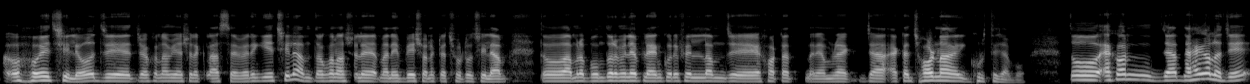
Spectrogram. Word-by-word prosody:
ও - - +6
হয়েছিল 175 -5 +3 0.3
যে, 160 - 0 0.3
যখন 155 +1 -4
আমি 155 - -2
আসলে 150 0 -5
ক্লাস 140 0 -3
7 140 +1 -3
এ - - -6
গিয়েছিলাম 180 +5 -1
তখন 155 +2 -1
আসলে 155 0 -3 0.2
মানে 145 0 -1
বেশ 155 -1 +1
অনেকটা 145 -1 -7
ছোট 145 0 -7 0.2
ছিলাম। 130 -2 +1 0.4
তো - - -7 0.3
আমরা 165 +2 0
বন্ধুরা 160 +2 +2
মিলে 170 0 +5
প্ল্যান 155 -1 +3
করে 165 0 -1
ফেললাম 155 -1 0 0.2
যে, 155 - 0 0.3
হঠাৎ 150 -2 -3
মানে - - -6
আমরা 140 +1 -2
একযা 140 +3 -6 0.2
একটা 160 +2 -2
ঝর্ণায় 175 0 +4 0.2
ঘুরতে 150 -2 -9
যাবো। 100 -1 -13 0.5
তো - - 0 0.3
এখন 230 +4 +3 0.4
যা 185 - +6
দেখা 220 +5 +3
গেল 255 -3 +5
যে 175 - +2
155 Hz, 185 wpm, -22 LUFS, 145-170 Hz, 0.5 s, ও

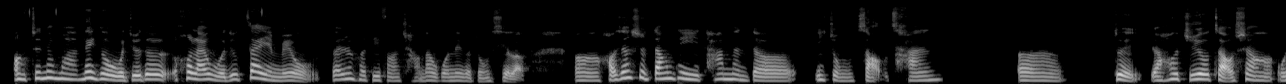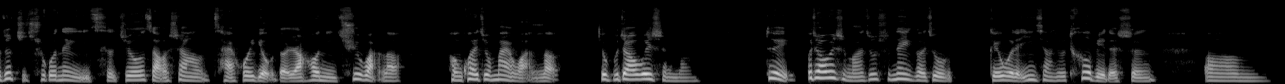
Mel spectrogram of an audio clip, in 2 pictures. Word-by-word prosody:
哦， 240 - +3
真 280 +3 +1
的 300 - +4
吗？ 260 -4 +1
那 285 +4 +3
个 250 -1 +4
我 190 -3 +5
觉 210 +3 +3
得 230 0 +3
后 285 - +3
来 235 -3 +5
我 190 -8 +1
就 225 +5 0
再 290 +6 +3
也 225 -5 +2
没 175 -1 -2
有 160 -8 -2
在 215 +2 -1
任 255 +2 0
何 215 -3 -5
地 195 -1 -5
方 175 -3 -9
尝 - - -15
到 185 -1 -3
过 170 0 -6
那 175 +1 -5
个 165 -3 -5
东 145 +1 -9
西 150 - -6
了。 - - -2 0.4
呃， 185 0 -3
好 195 - +2
像 290 +6 +4
是 305 0 0
当 265 +2 +3
地 255 -6 +1
他 240 +4 -6
们 235 -5 -1
的 170 -3 0 0.2
一 215 +1 -3
种 175 -6 -5
早 - - 0
餐， 190 +4 -5 0.7
嗯， 180 -2 -2 0.5
对。 210 -9 +4
然 190 0 0
后 250 +5 +2
只 230 -2 -2
有 240 -1 +8
早 225 - +5
上 195 -7 -1
我 180 - -1
就 270 +2 +2
只 270 - -12
吃 220 - -8
过 210 -1 +1
那 205 0 -3
一 165 - -5
次， - - -7
只 205 - -3
有 200 +1 +3
早 155 -7 +1
上 185 0 -4
才 - - -3
会 195 +3 0
有 175 - +1
的， - - +1
然 160 +1 +4
后 200 +1 +3
你 170 -4 -3
去 245 +11 -3
晚 210 -4 +4
了， 170 -1 -3 0.4
很 190 -3 -1
快 245 +3 +3
就 230 0 0
卖 215 -1 0
完 155 -4 -2
了， 190 +8 -2 0.3
就 235 - +3
不 230 +1 -3
知 255 - +6
道 225 -1 +6
为 245 +1 +8
什 215 -4 -8
么 160 -1 -10 0.7
对， 255 -7 +2
不 295 - +1
知 - - +2
道 300 - +8
为 305 0 +6
什 250 -8 -6
么， 175 +1 -5
就 240 +3 -3
是 230 -1 -10
那 245 -1 +1
个 190 -2 -1
就 180 -1 -2 0.3
给 190 - 0
我 195 -1 +3
的 - - +1
印 215 - -2
象 195 -3 -7
就 180 +1 -5
特 285 +9 0
别 160 - 0
地 140 0 -2
深。 155 +5 -6 0.5
嗯。 165 -3 -6
200 Hz, 255 characters per minute, -24 LUFS, 175-235 Hz, 0.7 s, 有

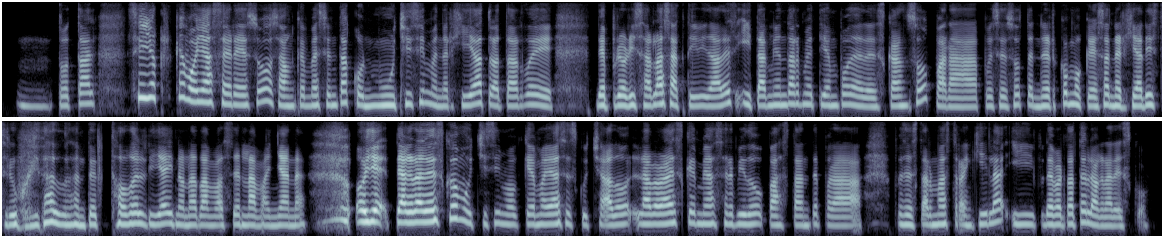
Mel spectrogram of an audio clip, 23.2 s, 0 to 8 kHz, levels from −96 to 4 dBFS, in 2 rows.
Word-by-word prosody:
Mm. 190 -3 -13
Total. 235 +5 -3 0.3
Sí, 375 -1 +4
yo 380 - +3
creo - - -18
que 390 - -1
voy 295 -4 +5
a 275 - +7
hacer 250 -4 -1
eso, 220 +6 -1
o 300 - -1
sea, 215 -4 -1
aunque 205 +1 -4
me 210 +1 -2
sienta 220 +5 -1
con 210 -4 -3
muchísima 220 +4 -2
energía, 210 +5 -1
tratar 200 -3 -2
de 215 -5 -2 0.4
de 215 0 +2
priorizar 210 0 0
las 235 +1 +3
actividades 200 +3 -1
y 230 -5 -5
también 215 +1 0
darme 235 -1 -2
tiempo 215 +1 -4
de 215 -3 -2
descanso 200 - -3
para, 185 -2 -1
pues 200 0 -9
eso, 195 +3 -5
tener 200 -1 -3
como 240 -4 -2
que 195 - -2
esa 195 +4 -1
energía 200 -2 0
distribuida 215 +2 0
durante 210 -2 0
todo 220 0 +1
el 230 -2 +2
día 215 +2 +1
y - - 0
no 205 -2 -2
nada 200 0 0
más 190 0 -5
en 210 -1 -2
la 195 0 +3
mañana. 190 +2 0 0.5
Oye, 265 0 +8
te 260 - +6
agradezco 260 +6 +8
muchísimo 225 -5 -5
que 215 +3 -4
me 215 +1 -2
hayas 225 +2 +3
escuchado, 205 0 -2
la 220 -1 +3
verdad 220 +1 +5
es 240 - -7
que 245 -1 -3
me 220 0 -2
ha 220 - 0
servido 215 0 -3
bastante 195 +1 -4
para, 185 -2 -2 0.3
pues 210 -2 -3
estar 205 0 -2
más 215 0 0
tranquila, 220 +8 -3
y 215 -2 -5
de 210 +1 0
verdad 210 +1 0
te 255 - -2
lo 215 - +2
agradezco. 185 0 -4
215 Hz, 200 wpm, -23 LUFS, 200-230 Hz, 0.5 s, Oye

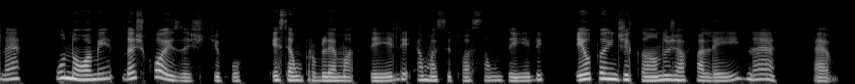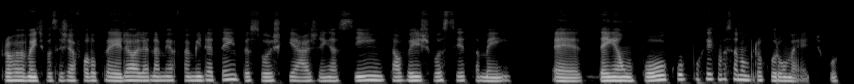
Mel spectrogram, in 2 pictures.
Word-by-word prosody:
né, 245 +3 -1 0.3
o 295 - +3
nome 245 +1 +6
das 265 +5 +1
coisas, 195 - 0
tipo: 175 -1 -8 0.3
"Esse 200 0 0
é - - +5
um 190 - +2
problema 175 -3 0 0.2
dele, 175 +9 -1
é 205 - -3
uma 190 -2 +2
situação 180 0 -8
dele. 170 +5 -3 0.3
Eu 225 +6 +5
tô 270 - 0
indicando, 215 -5 +4
já 200 -2 +2
falei", 180 +5 -3
né. 235 -3 -1 0.4
É, 160 -1 -3 0.2
provavelmente, 180 -1 +3
você 175 0 -7
já 180 0 -2
falou 180 0 -3
pra 180 +1 -5
ele: 170 +2 +2
"Olha, 180 -1 +3
na 180 0 -1
minha 185 0 -1
família 185 +1 -1
tem 220 +3 -1
pessoas 175 -2 -4
que 180 - -7
agem 170 0 -3
assim, 185 +3 +1
talvez 180 +1 0
você 185 +1 -4
também, 170 0 -3 0.4
eh, 155 -2 +1 0.2
tenha 175 0 +6
um 170 -1 +4
pouco. 205 +6 +2
Por 230 -2 -14
que 245 - -1
que 230 - -6
você 230 0 -5
não 210 -1 +3
procura 195 -3 -3
um - - +2
médico?". 165 -3 -6
185 Hz, 185 wpm, -24 LUFS, 175-210 Hz, 0.4 s, nome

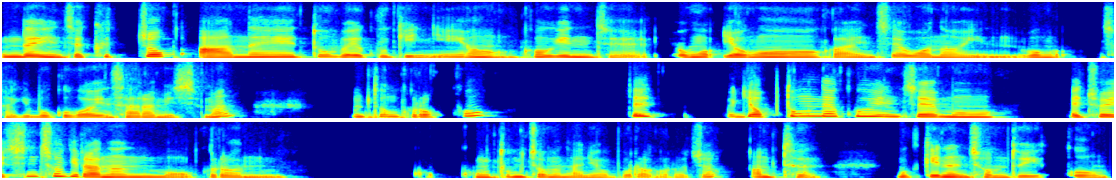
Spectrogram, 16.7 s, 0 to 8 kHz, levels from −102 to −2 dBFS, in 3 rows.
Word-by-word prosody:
근데 225 +1 +6
인제 190 -1 +3
그쪽 255 +6 +1
아내도 210 +7 +3
외국인이에요. 175 - -1
거기는 210 -1 +3
이제 175 -2 -6 0.2
영어 190 +2 +3
영어가 185 0 +2
이제 170 +4 -4
원어인 160 +7 -2
원 165 0 -1 0.2
자기 170 -1 -8
모국어인 150 -1 -1
사람이지만 185 - -3 0.6
아무튼 250 +2 -2
그렇고 395 - -3 0.6
근데 320 - +2 0.4
옆 260 -1 +3
동네고 330 -2 +3
이제 255 -2 +3
뭐 205 -2 +3 0.3
애초에 230 +3 +3
친척이라는 225 - +3
뭐 175 - -2
그런 175 +2 -3 0.6
고 - - -16
공통점은 180 0 0
아니고 150 -1 -4
뭐라 165 - -6
그러죠? 205 +7 -7
아무튼 200 +1 -2 0.4
묶이는 200 0 +4
점도 170 -1 -2
있고 160 +1 -4
195 Hz, 330 characters per minute, -24 LUFS, 170-225 Hz, 0.6 s, 근데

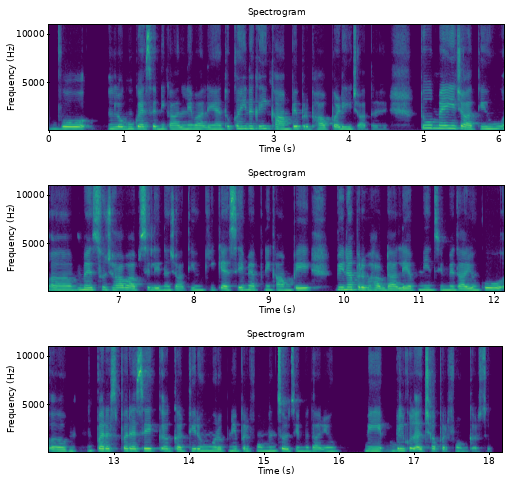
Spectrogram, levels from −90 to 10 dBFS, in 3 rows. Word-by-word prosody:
वो 215 -1 +6 0.3
लोगों 215 0 +1
को 230 - +3
ऐसे 215 +1 +2
निकालने 195 -1 -3
वाले 190 -2 -3
हैं 195 0 -3
तो 235 - -4
कहीं 245 +1 -2
न 250 - +1
कहीं 245 +1 -3
काम 200 -4 -2
पे 235 - +5
प्रभाव 200 -2 -4
पड़ 205 -1 +1
ही 200 -1 -2
जाता 180 - -10
है। 175 0 -23 0.5
तो 300 0 +1
मैं 285 -1 +2
ये 275 -1 +2
चाहती 205 -2 0
हूँ 230 +1 -1
अ, 205 -1 -1
मैं 225 0 +2
सुझाव 220 -2 0
आपसे 200 +2 +2
लेना 195 -1 -1
चाहती 195 0 -6
हूँ 195 -1 -3
कि 205 - -14
कैसे 200 +3 +3
मैं 215 -1 -2
अपने 205 0 -8
काम 190 -1 -4
पे 200 +1 +6 0.4
बिना 240 +1 +3
प्रभाव 210 -3 +2
डाले 195 0 +1
अपनी 205 +1 -2
ज़िम्मेदारियों 195 -1 0
को 210 -1 +6
अ, 195 -1 +2 0.4
परस्पर 225 0 +3
ऐसे 215 +1 +7 0.2
करती 205 0 -1
रहूँ 210 0 0
और 200 - 0
अपनी 205 +1 -4
परफ़ॉर्मेंस 200 0 -2
और 210 - +5
ज़िम्मेदारियों 185 -1 -5 0.4
में 200 -1 -1 0.2
बिल्कुल 225 0 +3
अच्छा 200 +1 +2
परफ़ॉर्म 185 -2 -6
कर - - -7
सकूँ। - - -14
205 Hz, 190 wpm, -21 LUFS, 195-220 Hz, 0.5 s, ऐसे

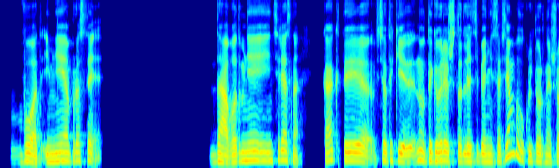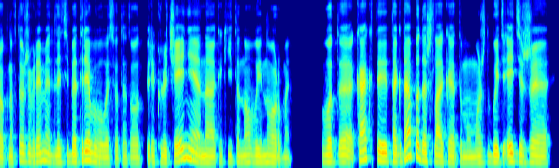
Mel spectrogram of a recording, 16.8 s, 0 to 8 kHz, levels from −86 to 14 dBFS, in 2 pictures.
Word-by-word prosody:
Вот, 125 0 0
и 130 - -2
мне 145 +2 +3
просто 150 0 -2
и - - -5 1.6
Да, 125 -1 +4
вот 130 +4 +1
мне 150 0 +3
и - - +1
интересно, 155 -4 -1 0.3
как 150 +2 0
ты 145 -8 +3
всё-таки, 140 -2 +1
ну, 160 -2 +1
ты 150 - +1
говоришь, 150 0 +3
что 145 -2 -2
для 135 0 +3
тебя 135 0 -1
не 135 -1 -1
совсем 215 - 0
был 180 - 0
культурный 135 -3 -2
шок, 115 -1 -4
но 115 - -4
в 115 - -20
то 145 - -1
же 135 0 -4
время 135 +3 0
для 120 0 -2
тебя 125 +2 -2
требовалось 120 -10 +1
вот 105 - -9
это 115 -2 -8
вот 105 -1 -6
переключение 130 - +1
на 115 -1 0
какие-то 120 +1 -8
новые 120 0 -2
нормы. 115 -4 -3 0.4
Вот, 125 0 -1
э, 125 -4 +1
как 160 +3 +2
ты 145 -3 +3
тогда 135 - +3
подошла 145 - +1
к 120 - -12
этому? 110 -2 -3
Может 115 +2 -5
быть, 125 0 0
эти 140 0 +2
же, 115 -2 -1
130 Hz, 185 wpm, -24 LUFS, 120-150 Hz, 1.6 s, Да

